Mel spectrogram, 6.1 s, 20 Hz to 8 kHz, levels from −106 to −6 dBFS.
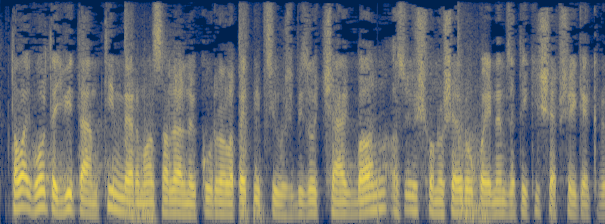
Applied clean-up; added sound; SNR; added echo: neural mask model RNNoise.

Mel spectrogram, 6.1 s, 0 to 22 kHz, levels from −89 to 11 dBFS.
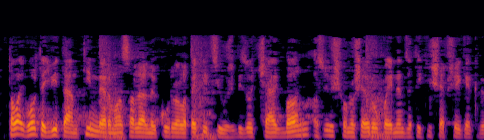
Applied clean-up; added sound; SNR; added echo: classical method Wiener filter.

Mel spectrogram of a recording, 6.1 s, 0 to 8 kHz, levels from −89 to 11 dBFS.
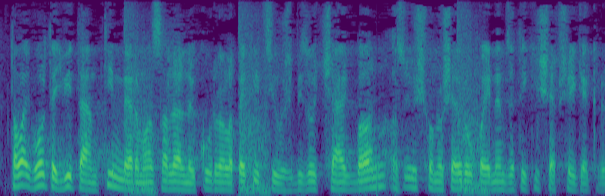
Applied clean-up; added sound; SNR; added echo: none; Explosion; 11 dB; none.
